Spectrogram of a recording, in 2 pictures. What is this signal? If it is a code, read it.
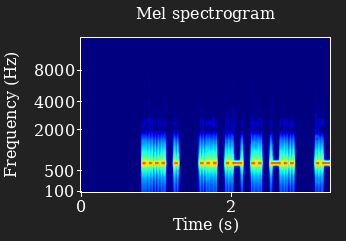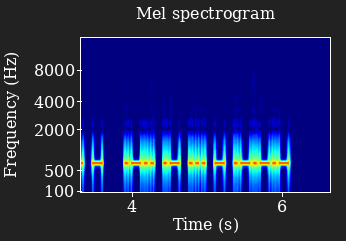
Morse code, heard as a keyed tone, about 28 wpm, 700 Hz. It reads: HE SAID AT LAST.
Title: Sentences from Top 300 Words 28wpm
